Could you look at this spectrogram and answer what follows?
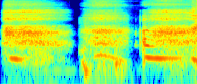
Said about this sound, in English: that when we're high, we'll be like breathing into the mic, like, so we're being more conscious of that too. And we tried to get that ad shot, wait a little while, like be more conscious of the baked breathing. Wait, can you do that breathing again?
